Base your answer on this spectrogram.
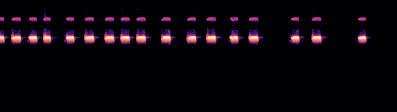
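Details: A male cricket gives a series of piercing, high chirps that start regular and then thin out, with growing gaps and a final isolated chirp near the end.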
